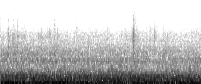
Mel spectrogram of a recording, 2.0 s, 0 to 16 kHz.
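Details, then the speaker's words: Mitsubishi Eclipse GSX AWD, 250,000 miles, coasting on a test drive: deep, steady low growl that winds down in pitch as the car slows, with clutch engaged or not; possible worn wheel bearing growl. "we have a horrible growling noise and this can't be a brand new Eclipse with a growling noise Crowley noise and this happens whether or not the clutch is engaged or disengaged here take a listen and it'll growl down as we slow down"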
